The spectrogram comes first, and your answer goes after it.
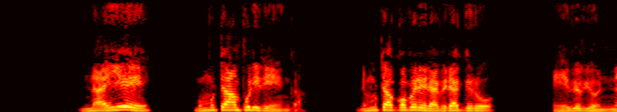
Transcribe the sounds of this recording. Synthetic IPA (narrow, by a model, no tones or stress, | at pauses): naje̞ | mumutaːmpuliɾe̞̰ːŋɡa̰ | nemutako̞βe̞ɾe̞ɾaβiɾaɟiɾo̞ | e̞βjo̞βjo̞nːa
